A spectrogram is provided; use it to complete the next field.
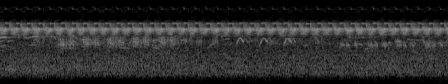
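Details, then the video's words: River warbler song recorded at 52.057384, 20.195077: a continuous high, cricket-like buzz that throbs in quick regular pulses, with faint chirps and slurred notes of other birds underneath. "River warbler / Strumieniówka"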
